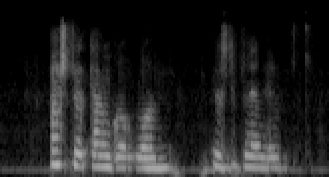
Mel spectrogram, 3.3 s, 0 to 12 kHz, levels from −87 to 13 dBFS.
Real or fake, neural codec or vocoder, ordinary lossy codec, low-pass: fake; codec, 16 kHz, 1 kbps, FreqCodec, smaller model; Opus, 24 kbps; 7.2 kHz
